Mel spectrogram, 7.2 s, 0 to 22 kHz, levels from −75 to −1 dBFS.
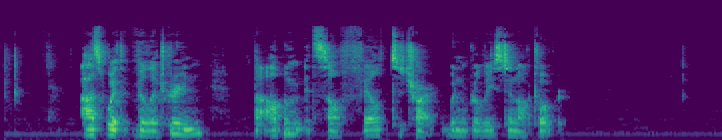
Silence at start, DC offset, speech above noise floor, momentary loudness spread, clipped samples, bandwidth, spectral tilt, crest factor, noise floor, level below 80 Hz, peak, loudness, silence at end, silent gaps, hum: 0.05 s; under 0.1%; 43 dB; 13 LU; under 0.1%; 11.5 kHz; -2 dB/octave; 22 dB; -66 dBFS; -58 dBFS; -2 dBFS; -21 LUFS; 0.4 s; none; none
